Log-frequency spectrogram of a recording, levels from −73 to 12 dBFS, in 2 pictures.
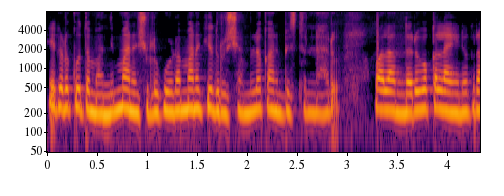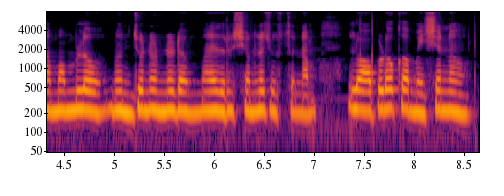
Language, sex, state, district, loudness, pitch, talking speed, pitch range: Telugu, female, Andhra Pradesh, Chittoor, -12 LUFS, 220 Hz, 160 wpm, 205-225 Hz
